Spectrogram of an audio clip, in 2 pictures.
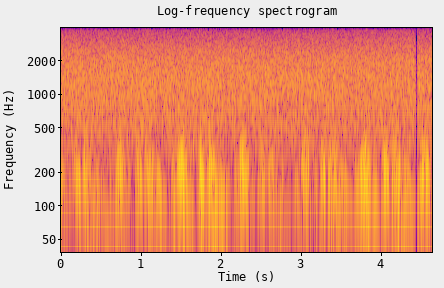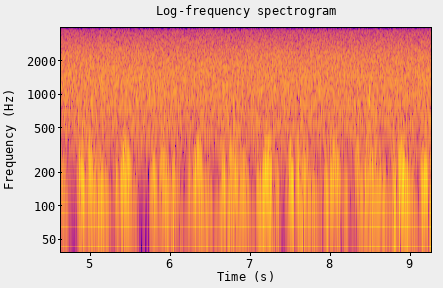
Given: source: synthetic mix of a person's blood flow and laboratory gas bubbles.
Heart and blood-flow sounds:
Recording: Doppler ultrasound of blood flow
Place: precordium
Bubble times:
1.62-1.69 s: bubbles
2.53-2.61 s: bubbles
From the record:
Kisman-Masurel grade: 111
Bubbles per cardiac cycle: 1 to 2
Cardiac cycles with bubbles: 1 to 10%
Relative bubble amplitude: barely perceptible (0.100 to 0.250)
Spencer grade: 1 (occasional bubble signal discernible with the cardiac motion signal, with majority of cardiac periods free of bubbles)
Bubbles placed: anywhere in the cardiac cycle

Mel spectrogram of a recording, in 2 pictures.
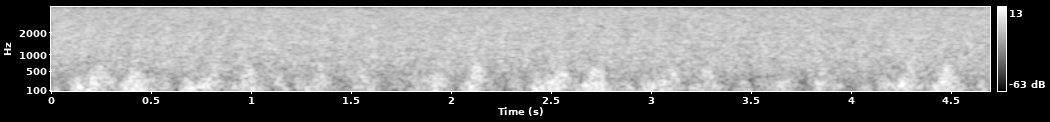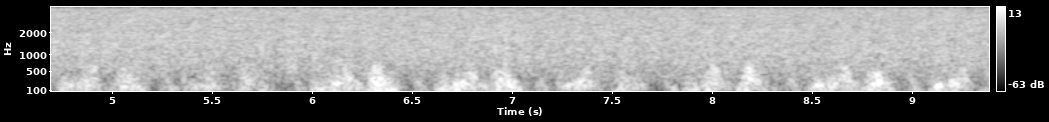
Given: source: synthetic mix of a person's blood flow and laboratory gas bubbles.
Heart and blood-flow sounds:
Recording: Doppler ultrasound of blood flow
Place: precordium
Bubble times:
no bubbles
From the record:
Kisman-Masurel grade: 000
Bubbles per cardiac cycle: 0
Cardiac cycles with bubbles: 0%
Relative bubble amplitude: no bubbles discernible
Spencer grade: 0 (complete lack of bubble signals)

